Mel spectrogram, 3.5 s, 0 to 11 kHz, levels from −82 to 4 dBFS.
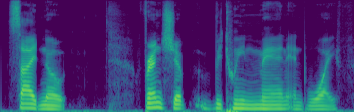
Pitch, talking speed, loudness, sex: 115 Hz, 100 wpm, -19 LUFS, male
